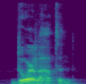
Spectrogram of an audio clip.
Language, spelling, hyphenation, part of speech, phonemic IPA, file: Dutch, doorlaten, door‧la‧ten, verb, /ˈdoːrˌlaːtə(n)/, Nl-doorlaten.ogg
- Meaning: to let through, to allow to pass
